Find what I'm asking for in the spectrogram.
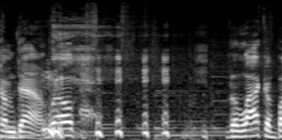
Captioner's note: woman laughing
